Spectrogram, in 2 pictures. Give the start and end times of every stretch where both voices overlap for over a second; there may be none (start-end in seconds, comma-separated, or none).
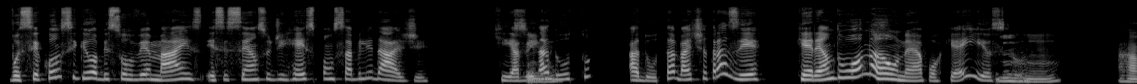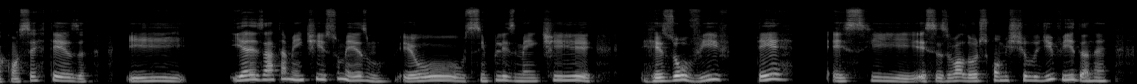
none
